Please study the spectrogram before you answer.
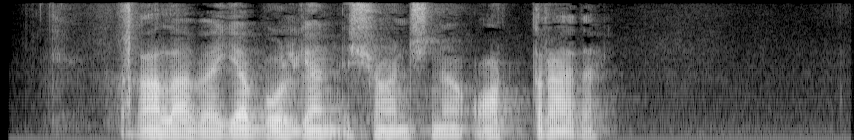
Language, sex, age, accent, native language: Uzbek, male, 18-24, Namangan, Uzbek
